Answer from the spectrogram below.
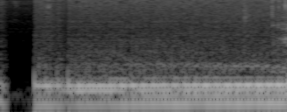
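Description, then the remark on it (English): After a brief moment of silence, the deep, steady engine rumble of a truck being driven down to the lower lots rises and holds outside, a low droning hum that lingers without fading, with no voices. “I'm waiting for this truck to go past.”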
